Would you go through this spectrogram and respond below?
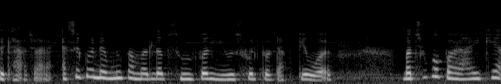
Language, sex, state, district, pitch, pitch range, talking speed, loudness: Hindi, female, Uttar Pradesh, Gorakhpur, 255 Hz, 240-285 Hz, 205 wpm, -26 LUFS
